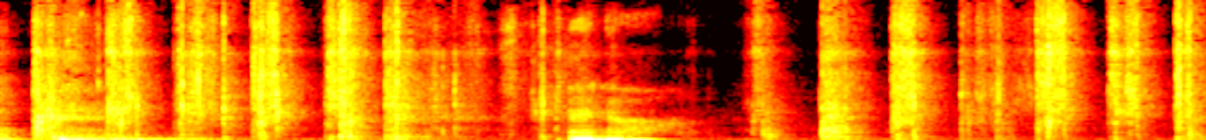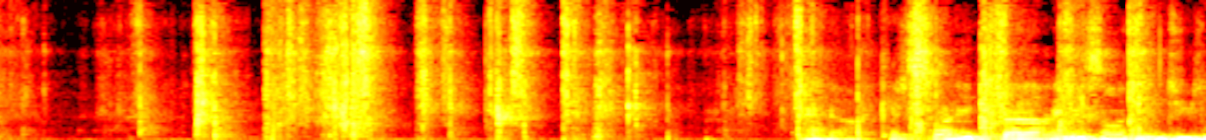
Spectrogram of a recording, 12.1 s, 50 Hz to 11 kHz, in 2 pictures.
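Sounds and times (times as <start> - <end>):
cards being shuffled by hand: 0.0 - 3.0, 3.7 - 12.0.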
